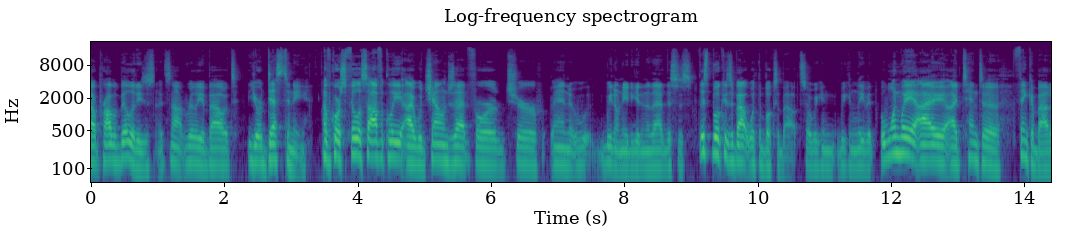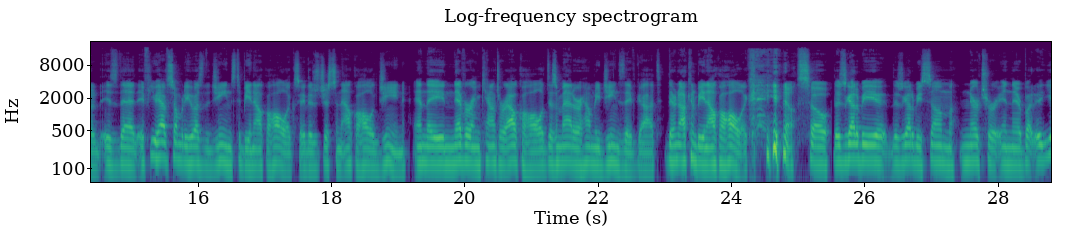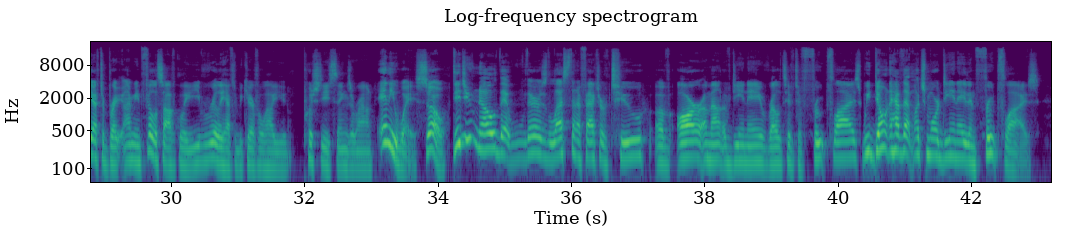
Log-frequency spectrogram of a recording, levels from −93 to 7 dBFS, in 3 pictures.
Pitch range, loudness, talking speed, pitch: 115-150 Hz, -29 LUFS, 220 wpm, 130 Hz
